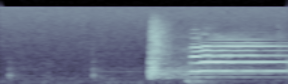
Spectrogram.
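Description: A trumpet plays loudly.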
